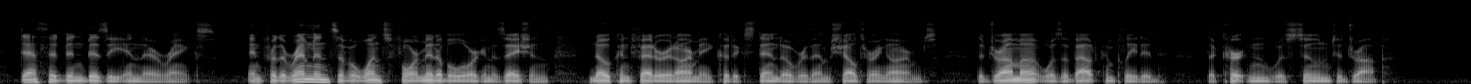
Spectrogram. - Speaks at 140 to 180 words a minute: Yes, average, 145 wpm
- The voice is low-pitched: Yes, very low, 80 Hz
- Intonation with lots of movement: No, average, 4.7 semitones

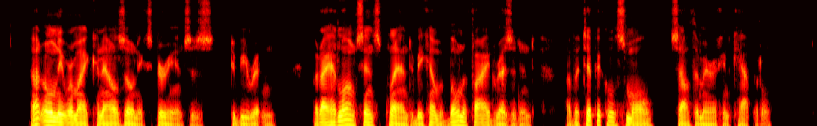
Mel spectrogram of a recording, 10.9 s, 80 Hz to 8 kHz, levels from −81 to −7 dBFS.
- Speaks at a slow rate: No, average, 165 wpm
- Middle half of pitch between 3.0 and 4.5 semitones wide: Yes, average, 4.0 semitones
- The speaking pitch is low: Yes, very low, 80 Hz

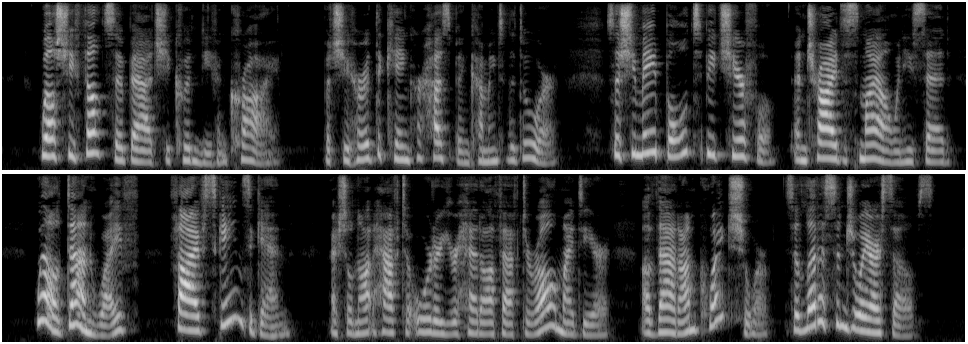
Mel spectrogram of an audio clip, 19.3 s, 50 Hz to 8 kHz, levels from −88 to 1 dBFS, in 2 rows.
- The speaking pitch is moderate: No, high, 230 Hz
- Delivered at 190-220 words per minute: Yes, average, 195 wpm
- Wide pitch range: Yes, wide, 6.1 semitones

